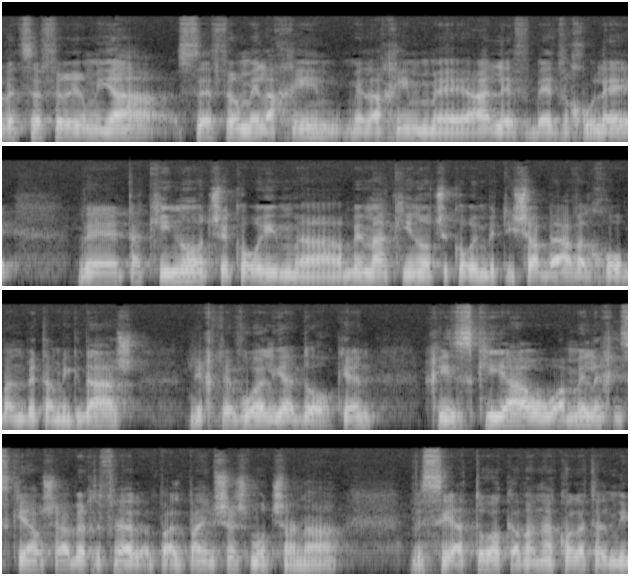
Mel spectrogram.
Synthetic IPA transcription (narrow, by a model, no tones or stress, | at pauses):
vetse̞fe̞ʁiʁmiase̞fe̞ʁme̞laχimːḛla̰χimale̞fbe̞t̪veχule̞j | vet̪akʰino̞t̪ʃe̞ko̞ʁimaːʁbe̞meakʰino̞tʃe̞ko̞ʁimbet̪iʃabeavalχuʁbanbe̞thamikd̪aʃ | niχt̪e̞vualjado̞ke̞n | χizkiaua̰me̞le̞χiz̥kijauʃajabeeχlifnea̰lpaimʃe̞ʃmo̞t̪ʃana | vesiʔa̰t̪o̞akavanako̞lat̪almi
